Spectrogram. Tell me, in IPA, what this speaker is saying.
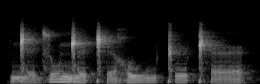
ŋ͡ǁ ɛ˩ d͡z o˥ ŋ͡ǁ ɛ˧ ǁʰ ɛ˩ ʁ u˥ w u˥ ǁ o˥ ǁʰ æ˧

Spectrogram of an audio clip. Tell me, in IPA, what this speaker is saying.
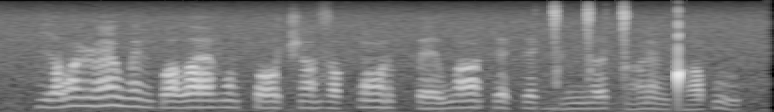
p i lˠ ĩ ɭ æ̃ w ɛ̃ ɡ͡b ɒ lˠ æ v ɔ̃ k͡p ɔ t͡ʃ ɑ̃ z ɒ k͡p ɔ̃ ɾ ʊ k͡p ɛ w ɑ̃ k ɛ k ɛ ɡ͡ǀ ɪ ŋ͡ǀ ɜ ɡ͡ǀ ɑ̃ ɾ æ̃ ɡ͡ǃ ɑ p u

